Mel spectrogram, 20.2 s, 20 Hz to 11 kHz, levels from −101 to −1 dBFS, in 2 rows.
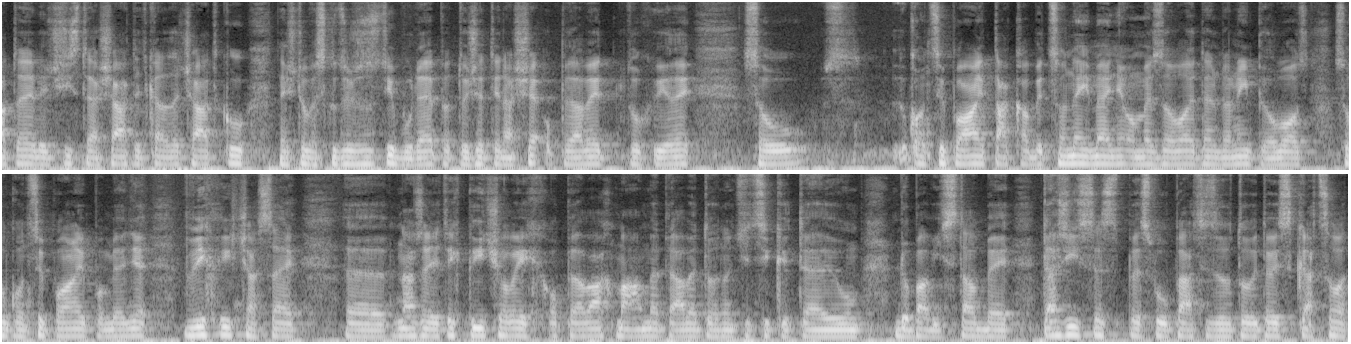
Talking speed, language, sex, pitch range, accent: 160 wpm, Czech, male, 95-100 Hz, native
